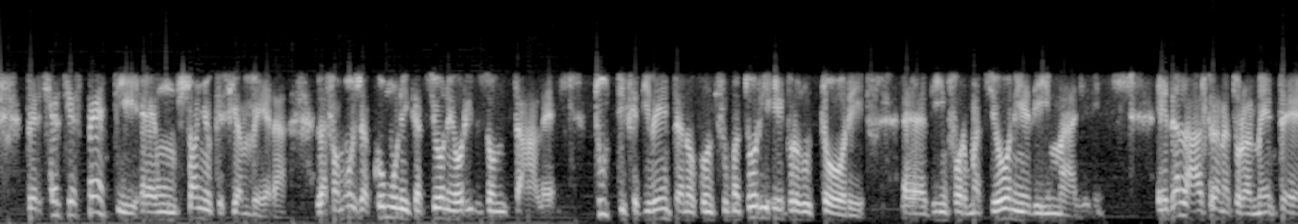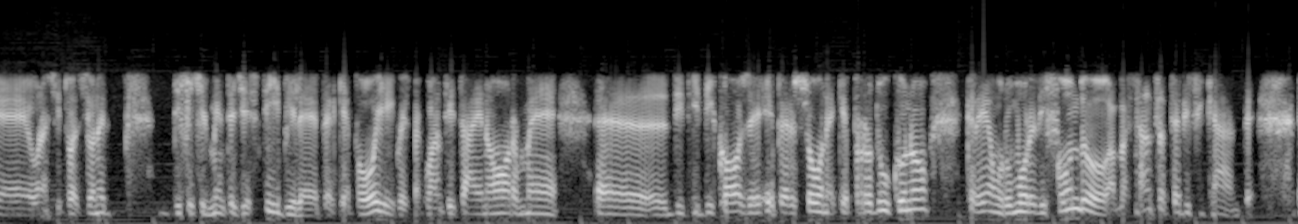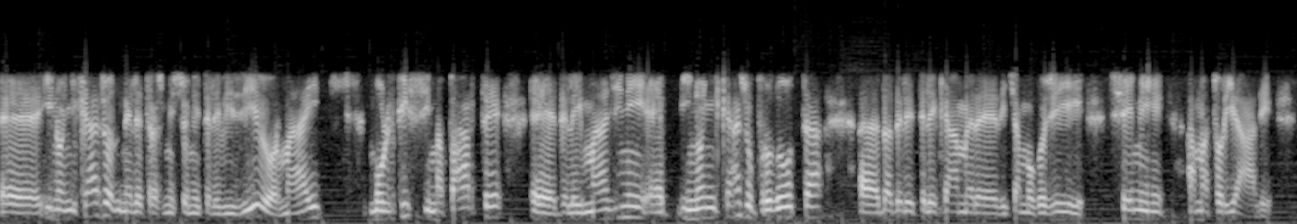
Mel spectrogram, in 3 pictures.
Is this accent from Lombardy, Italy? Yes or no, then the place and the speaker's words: yes; Mantua, Lombardy, Italy; anch'io avrei potuto dire il risotto perché, diciamo, è un prodotto delle mie parti. Io sono di origine mantovana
